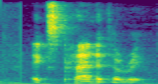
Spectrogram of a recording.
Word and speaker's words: explanatory: Explanation, and consequently, the pronunciation is different. Explanatory，咁跟住嗰個形容詞咧，嗰個 plan 嗰度重音喎。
